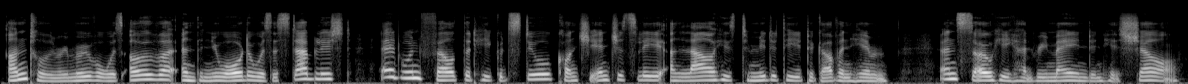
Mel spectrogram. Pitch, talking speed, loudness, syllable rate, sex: 195 Hz, 160 wpm, -17 LUFS, 4.8 syllables/s, female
